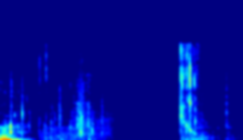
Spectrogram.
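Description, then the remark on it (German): Wet squishing mouth sounds as a small piece of soft cheese is pressed with the tongue against the palate during cheese tasting, a smacking burst followed by a quiet pause and a second short squelch. “dann nimmst du ein kleines Stück und zerdrückst es mit der Zunge oben am Gaumen.”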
